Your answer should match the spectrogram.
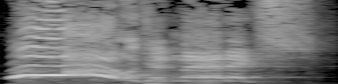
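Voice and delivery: high, loud cheering mom; proud parent shout. Retold or imitated. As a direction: call out high and loud from the stands. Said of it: "mom and daddy and all".

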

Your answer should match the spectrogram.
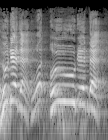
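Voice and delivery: high, loud furious demand; teacher whirling on the class, loud and high and furious; horrible angry voice. Retold or imitated. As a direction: roar it like a raging teacher. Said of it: "with a horrible sounding voice".

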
